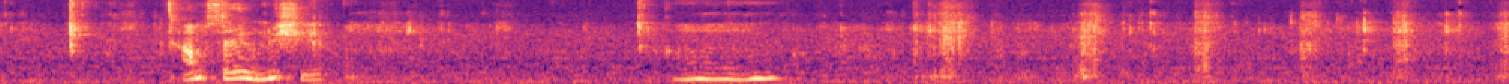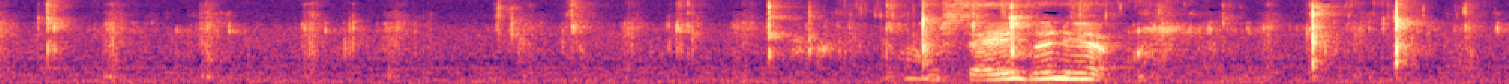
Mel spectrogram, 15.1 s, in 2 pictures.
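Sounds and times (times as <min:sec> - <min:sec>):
woman humming: 0:03.4 - 0:04.0
person chewing crunchy food: 0:04.1 - 0:15.0.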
